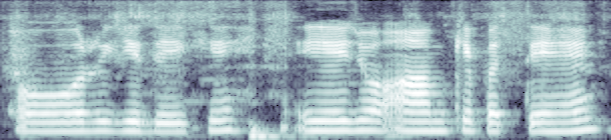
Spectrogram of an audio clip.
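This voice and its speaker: A woman's voice: medium pitch, monotone, slow pace. A young woman with an Uttar Pradesh Hindi accent, chatting to viewers in a casual vlog as she explains each household chore while she works. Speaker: family vlogger and homemaker.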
